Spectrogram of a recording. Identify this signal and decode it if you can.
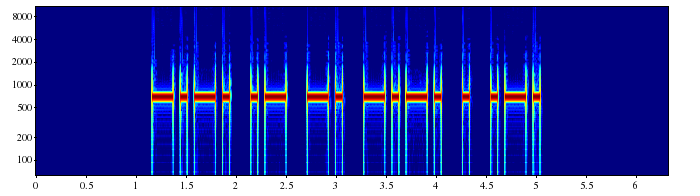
Morse code, heard as a keyed tone, about 17 wpm, 700 Hz. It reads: CANCER
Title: Top 1251-1500 Words 17wpm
